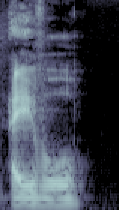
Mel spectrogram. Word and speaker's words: Eivor: So Eivor, which makes me, just a side note here, the character's name's Eivor. It's pronounced Eivor, but it's E-I-V-O-R. My now-retired D&D character was called Eivor, A-V-O-R, which makes me very, very happy.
